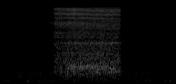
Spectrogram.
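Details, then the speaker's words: A single steady hiss of aerosol spray lasting under a second: Quick Stop haemostatic spray, shaken and sprayed from 15 cm onto a bleeding wound or cut, such as a plantar wart bleeding during foot care, to stop bleeding. "shake the bottle and spray onto the wound or cut from a 15 cm"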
